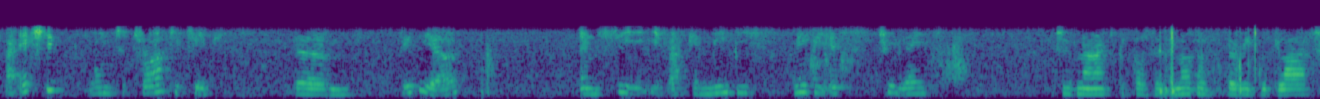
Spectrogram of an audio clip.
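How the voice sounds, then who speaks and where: A woman's voice: lowish voice, takes it slowly. Chatty Flemish-accented woman on a tinny phone. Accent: Flemish Belgian. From Belgium. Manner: chatty and rambling, fond of the word lovely. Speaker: reborn doll hobbyist. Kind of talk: casual home vlog. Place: bedroom at home. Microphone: phone camera on a stand. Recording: tinny noisy cell phone recording.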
